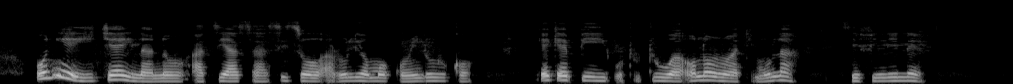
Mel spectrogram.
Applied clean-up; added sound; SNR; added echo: none; none; none; none.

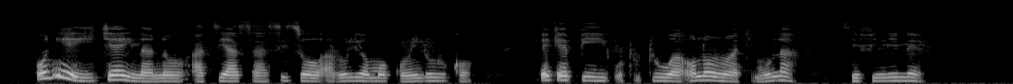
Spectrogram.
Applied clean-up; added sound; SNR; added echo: neural mask model Resemble Enhance denoiser.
